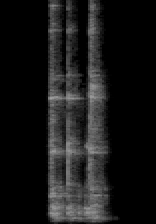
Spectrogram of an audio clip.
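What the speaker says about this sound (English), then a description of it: "now we're going to let the pineapple jump in the pot" Pineapple chunks drop into a pot of sweet and sour pork, giving one short, close clattering splash that lasts about half a second and is heard alone.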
